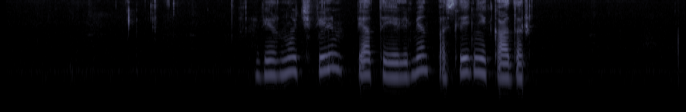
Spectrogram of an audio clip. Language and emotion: Russian, neutral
